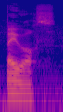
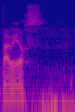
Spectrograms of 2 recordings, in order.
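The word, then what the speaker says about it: Bairros: noticed by the way it's Bayros Unidos not Barrios. Bayros b a i r r o s I've been saying it wrong all this time.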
